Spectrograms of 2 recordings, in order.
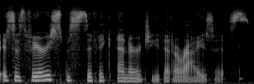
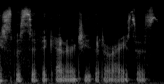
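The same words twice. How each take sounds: First: Said in the usual way. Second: Whispered repeat of the phrase; echoed whisper. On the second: Real, not acted. Podcaster echoing her own phrase to listeners, in a whisper. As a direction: let it drop to a whisper.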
